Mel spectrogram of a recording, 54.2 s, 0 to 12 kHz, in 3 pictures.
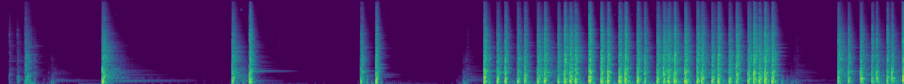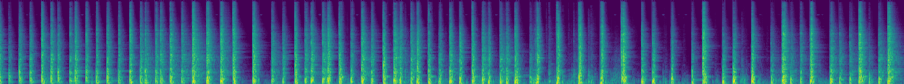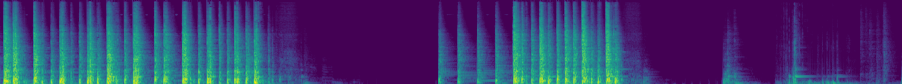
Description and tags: Bread Box Percussion
Put a Zoom ZH1 inside of a bread box full of bagged bread and then smacked it a lot. Denoised with iZotope RX.
I'm not a good percussionist you will have to slice it up and rearrange it.
bang, box, bread, hit, metal, percussion, slap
